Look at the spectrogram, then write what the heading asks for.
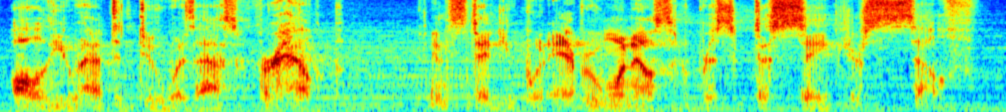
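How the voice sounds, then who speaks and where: An actor playing a stern alien security chief in a video game, measured and dry, with a gravelly voice. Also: male voice, over music. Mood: stern disapproval. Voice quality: deep, gravelly.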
